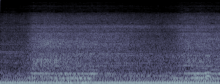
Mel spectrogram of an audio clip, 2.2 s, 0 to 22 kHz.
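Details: Volvo V70R at idle after a few days' driving: steady mid-pitched drone over the engine without ticking; power steering pump noise, with fluid then checked and a broken part found.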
